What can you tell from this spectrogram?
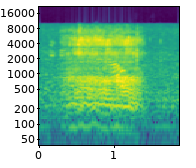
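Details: Adult man during an afternoon nap on vacation, snoring for over an hour: a single soft, rattly breath noise lasting about a second; snoring.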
